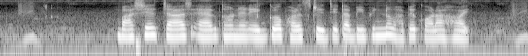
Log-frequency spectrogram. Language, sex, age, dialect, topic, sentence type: Bengali, female, 18-24, Northern/Varendri, agriculture, statement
